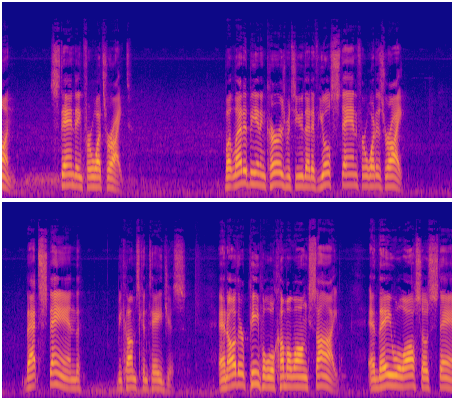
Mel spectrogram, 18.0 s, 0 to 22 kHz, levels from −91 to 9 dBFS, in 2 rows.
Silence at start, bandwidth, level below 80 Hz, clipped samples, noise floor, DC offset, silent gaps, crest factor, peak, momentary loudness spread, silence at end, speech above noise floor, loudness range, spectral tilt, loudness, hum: 0 s; 13.5 kHz; -58 dBFS; under 0.1%; -55 dBFS; under 0.1%; none; 16 dB; 0 dBFS; 15 LU; 0 s; 40 dB; 5 LU; -4 dB/octave; -16 LUFS; none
